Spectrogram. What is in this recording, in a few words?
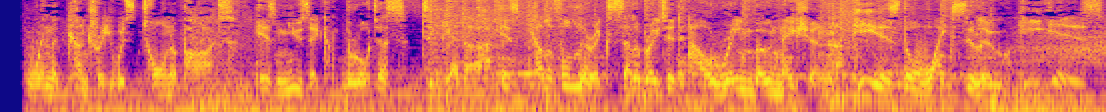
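English South African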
